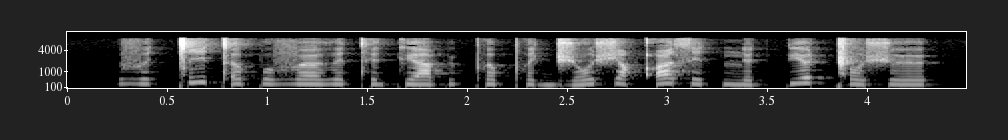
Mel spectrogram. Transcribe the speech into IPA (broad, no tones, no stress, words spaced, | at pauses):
vɪǀitʼə pʊvœðɪ tʰɪkʲapy pʰəpʰə d͡ʒo ʃiqʼɪsit nʏt pʲœǁo ʃʏ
